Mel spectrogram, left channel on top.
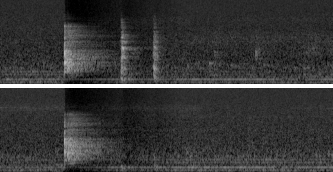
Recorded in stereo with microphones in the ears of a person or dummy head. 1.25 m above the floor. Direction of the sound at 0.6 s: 20° left (ahead or behind).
